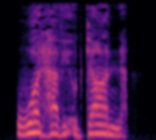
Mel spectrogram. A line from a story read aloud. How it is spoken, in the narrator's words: he breathed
